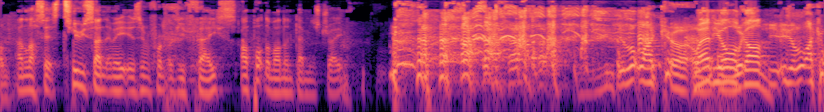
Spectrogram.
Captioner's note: laughter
